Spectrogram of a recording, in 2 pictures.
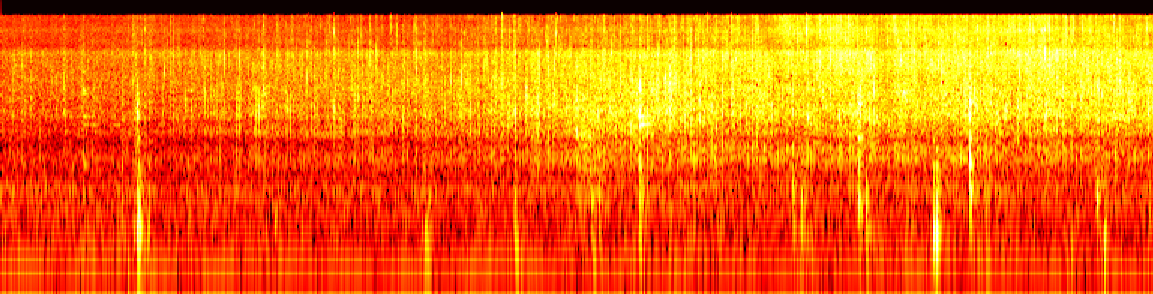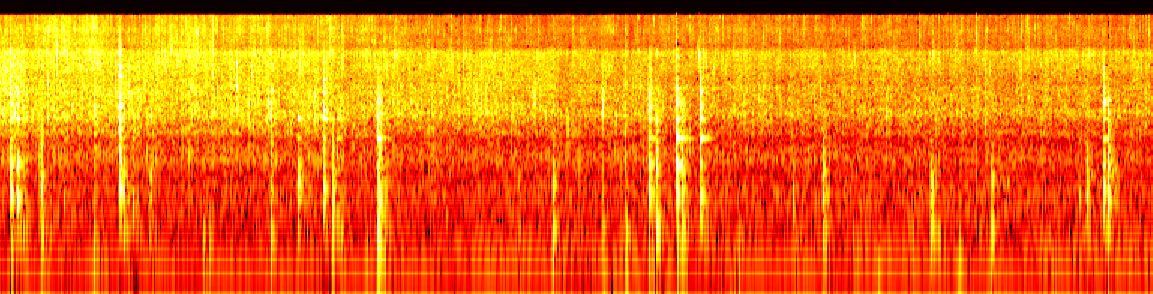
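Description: Whole raw shrimp frying in garlic butter in a frying pan: a steady sizzle that builds over the first ten seconds or so as the shrimp heat up. Now and then come sharp knocks as the shrimp are stirred and turned with a wooden spoon, several of them close together about three-quarters of the way through.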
